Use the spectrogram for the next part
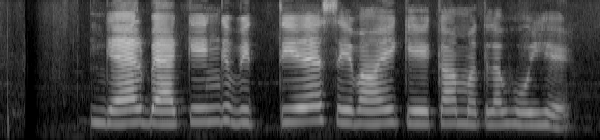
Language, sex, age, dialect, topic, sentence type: Magahi, female, 18-24, Southern, banking, question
